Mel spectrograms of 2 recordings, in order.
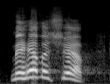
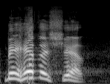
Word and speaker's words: Mephibosheth: And Celeste says, I'm not sure you're pronouncing that right. And I said, only one person knows. It's his mother. And that guy's name is Mephibosheth. Now, I looked on the web, and you can get all kind of pronunciations. People will pronounce this for you. I like mine better.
